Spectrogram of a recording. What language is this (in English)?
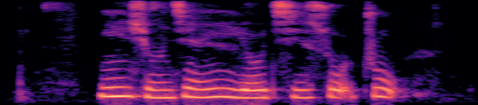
Chinese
